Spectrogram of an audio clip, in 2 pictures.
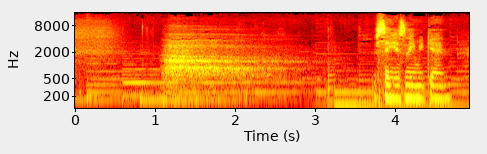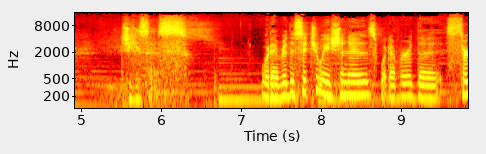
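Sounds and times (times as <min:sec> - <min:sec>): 
deep breath drawn in during a guided prayer: 0:00.0 - 0:03.2, 0:04.8 - 0:05.3
speech: 0:03.8 - 0:04.8, 0:05.5 - 0:09.8.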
